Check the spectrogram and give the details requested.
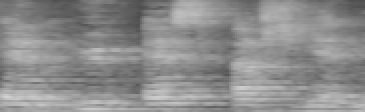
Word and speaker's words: mushin: Pour des sports de combat, le mushin japonais, ça s'écrit M-U-S-H-I-N, mushin.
